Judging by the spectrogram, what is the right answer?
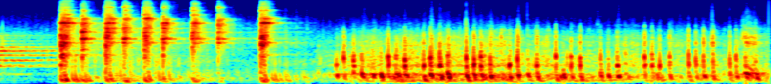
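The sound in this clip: Horse harness bells and hooves of an approaching horse patrol: several sharp, bright ringing strikes come first, then a steady run of rapid clattering hoofbeats, all fairly faint and with no voices.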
